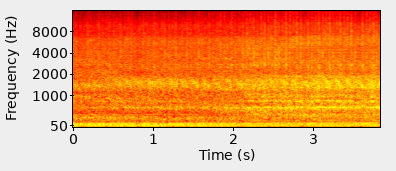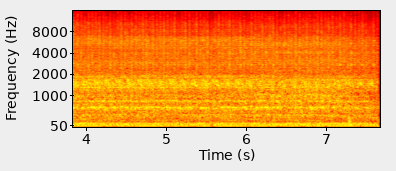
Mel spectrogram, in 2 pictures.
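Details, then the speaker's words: Porsche 911 3.2L air-cooled flat-six, cold warm-up idle about 850 rpm, heard from underneath one cylinder bank: light, quick ticking over an even airy idle; other side sounds better; uneven leak-down results, cause not confirmed. "so if i lay down underneath here you can hear some ticking on this side"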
